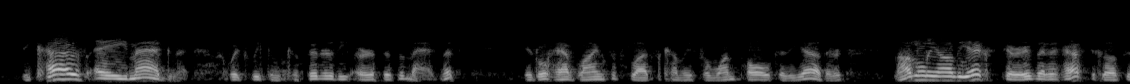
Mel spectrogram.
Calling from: Utah, United States

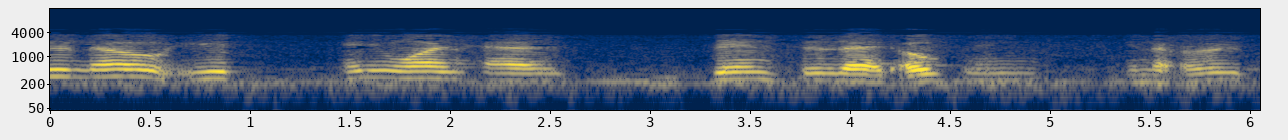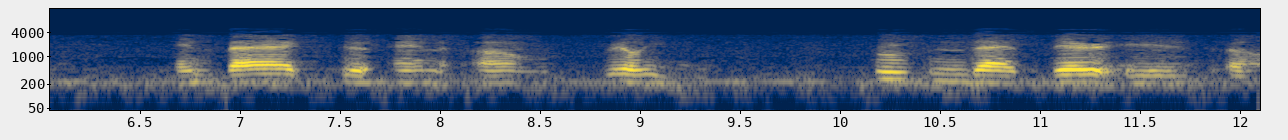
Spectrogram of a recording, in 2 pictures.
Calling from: San Antonio, Texas, United States; I'm calling from San Antonio, Texas.

